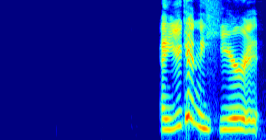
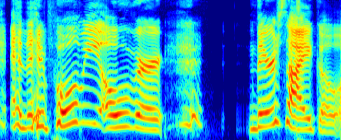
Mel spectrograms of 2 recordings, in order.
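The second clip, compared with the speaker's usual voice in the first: laughing; 7 semitones higher, 8 dB louder than usual. Real, not acted. Laughing about being pulled over.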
